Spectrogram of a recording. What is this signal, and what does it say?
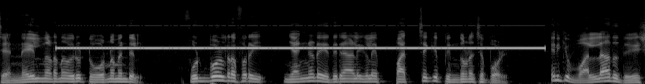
PSK31 (31.25 baud), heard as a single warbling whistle, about 2100 Hz, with speech in Malayalam.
